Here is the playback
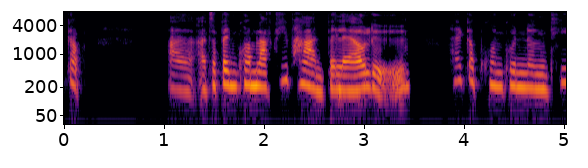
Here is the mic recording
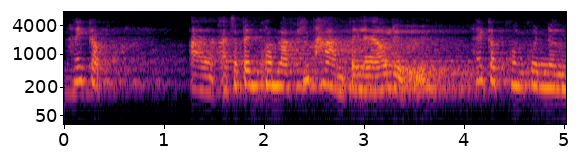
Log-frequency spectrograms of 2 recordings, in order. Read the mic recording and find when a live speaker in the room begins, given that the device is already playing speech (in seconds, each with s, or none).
none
